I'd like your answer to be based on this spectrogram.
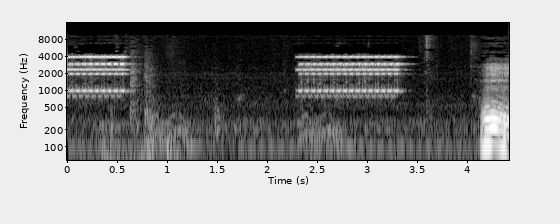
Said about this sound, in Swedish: Ja, ja, där ringde min telefon mitt i sändningen. Men det får jag ta och svara på någon annan gång.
